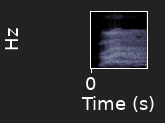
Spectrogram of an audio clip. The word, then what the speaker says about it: driver: Então tudo vai ser um Sempre que você vê esse ER, vai pronunciar com som de e não de air, né?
